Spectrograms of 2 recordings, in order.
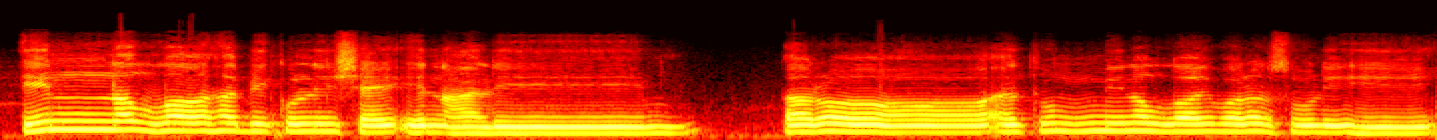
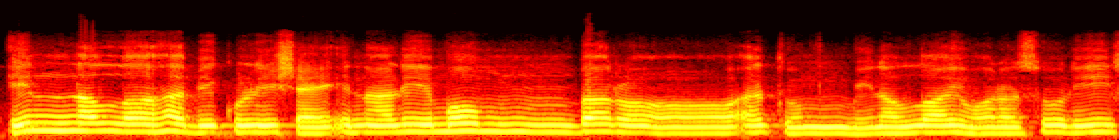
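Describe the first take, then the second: First: A brief pause without a breath separates the verses. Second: The verses run together with no pause. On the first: The passages are briefly separated but not fully ended. "ada saktah, diam sejenak tanpa bernafas" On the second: The two passages are joined as one continuous reading. "al-waslu disambung, langsung disambung"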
